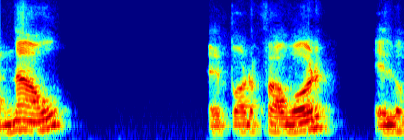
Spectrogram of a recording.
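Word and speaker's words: não: es sin tenemos el el no, en portugués sería now.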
